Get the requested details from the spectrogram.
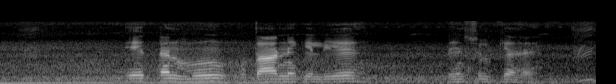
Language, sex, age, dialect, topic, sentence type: Hindi, male, 41-45, Marwari Dhudhari, agriculture, question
